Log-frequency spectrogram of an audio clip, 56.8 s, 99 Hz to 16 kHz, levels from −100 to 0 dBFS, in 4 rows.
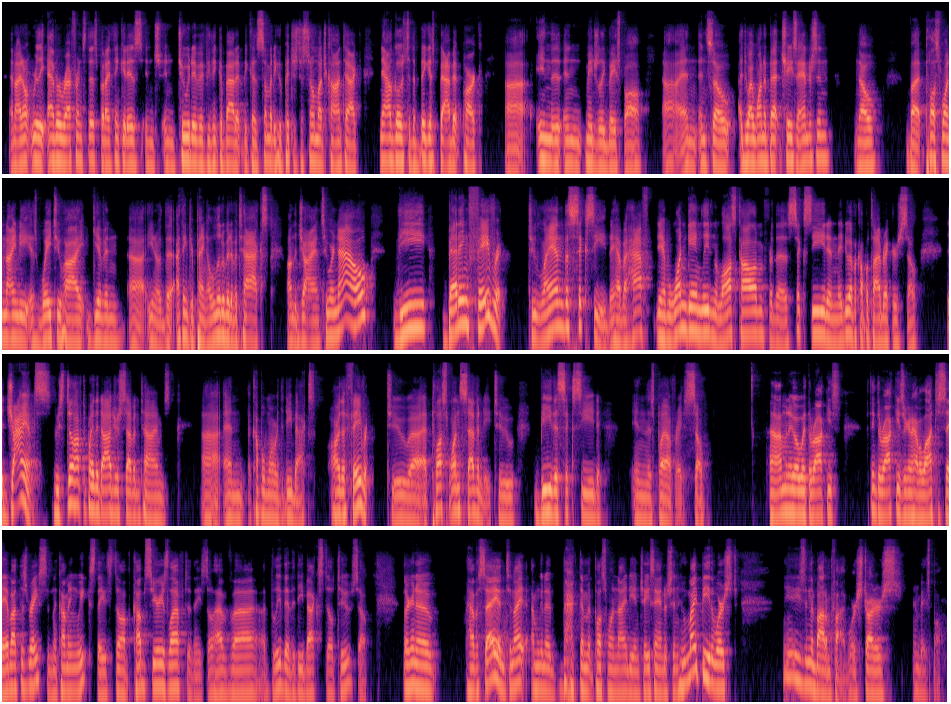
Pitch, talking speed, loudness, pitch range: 135 Hz, 245 wpm, -26 LUFS, 125-150 Hz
